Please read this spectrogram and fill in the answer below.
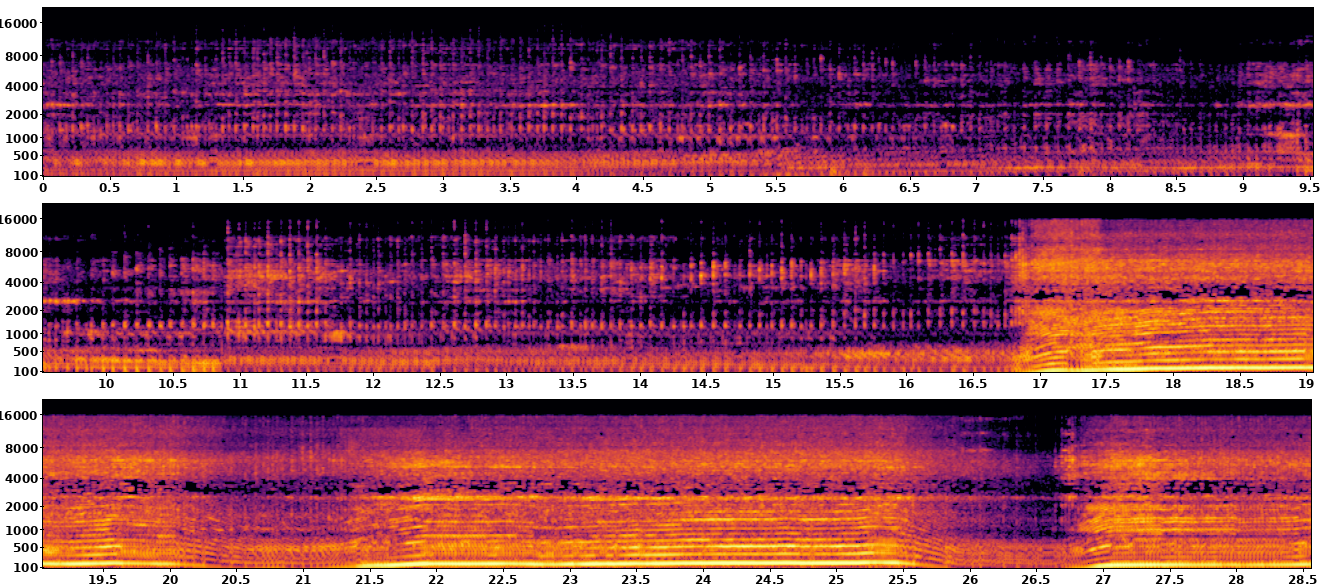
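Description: Two-stroke chainsaw running low and quieter, then revved hard about two-thirds of the way in. It is held at high revs for a few seconds, let back down, and revved up again, three times in all.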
